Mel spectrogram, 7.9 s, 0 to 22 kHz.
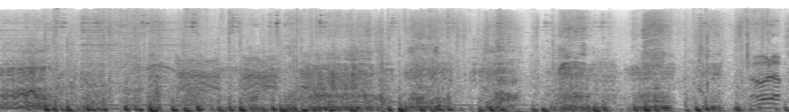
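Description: A horse in Red Dead Redemption 2 neighs and whinnies close by while its hooves clip-clop in a quick uneven rhythm, loud and busy throughout.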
